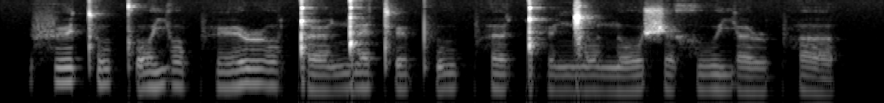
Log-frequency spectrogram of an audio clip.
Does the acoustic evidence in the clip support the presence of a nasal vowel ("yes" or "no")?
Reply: no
